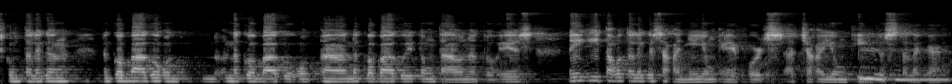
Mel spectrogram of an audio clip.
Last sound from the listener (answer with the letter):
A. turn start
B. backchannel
A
